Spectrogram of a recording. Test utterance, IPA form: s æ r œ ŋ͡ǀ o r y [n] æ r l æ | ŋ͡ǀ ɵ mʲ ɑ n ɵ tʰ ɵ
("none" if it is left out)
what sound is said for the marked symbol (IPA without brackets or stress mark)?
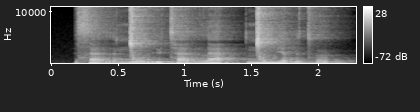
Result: tʰ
